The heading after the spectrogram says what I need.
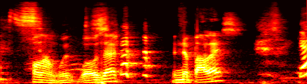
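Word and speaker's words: nopales: Nepales. You're Mexican. Can you say it properly? It's corn tortillas made with npales. With What was that? Hold on. What was that? Napales.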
